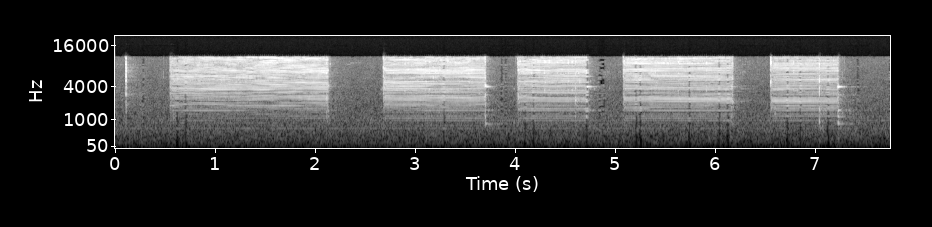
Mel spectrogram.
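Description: A coil fed with alternating current gives a loud, harsh electrical buzz that starts and stops repeatedly as the circuit is closed and opened, in five bursts of one to two seconds each, with brief clicks at the switching points.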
